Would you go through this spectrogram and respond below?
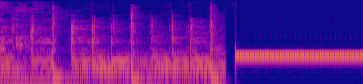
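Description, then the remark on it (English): A burst of rhythmic music with punchy beats cuts off abruptly, replaced by a steady, loud telephone tone humming on a single pitch as a call connects. “Why are you not picking up my phone?”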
